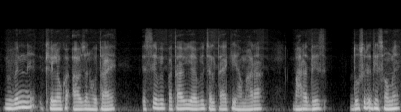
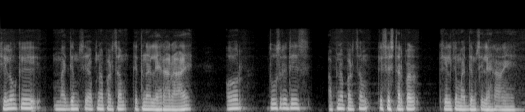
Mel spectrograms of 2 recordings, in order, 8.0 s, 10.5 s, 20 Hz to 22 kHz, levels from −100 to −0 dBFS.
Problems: constant background noise, low volume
